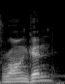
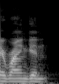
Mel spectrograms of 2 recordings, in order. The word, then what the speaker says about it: Rangan: My first name is pronounced Rangan. Rangan. Like Rangan. So I'm not precious. I just tell people. But if you say Rangan, I won't be offended at all.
